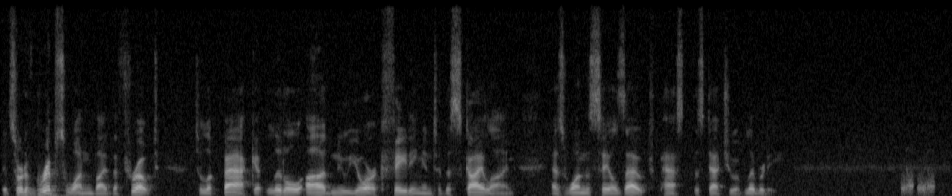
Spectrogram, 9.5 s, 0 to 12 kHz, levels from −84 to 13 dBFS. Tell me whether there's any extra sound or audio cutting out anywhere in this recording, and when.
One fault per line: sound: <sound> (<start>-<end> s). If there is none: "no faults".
sound: laugh (9.0-9.4 s)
